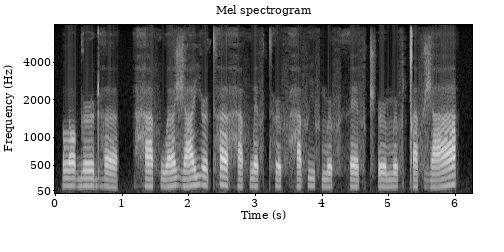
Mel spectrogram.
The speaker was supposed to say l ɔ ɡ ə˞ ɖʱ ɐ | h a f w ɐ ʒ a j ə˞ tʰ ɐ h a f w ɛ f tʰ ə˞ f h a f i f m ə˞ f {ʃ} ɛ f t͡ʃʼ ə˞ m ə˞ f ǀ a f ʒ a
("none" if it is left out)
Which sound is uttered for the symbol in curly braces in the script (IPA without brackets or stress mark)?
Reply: θ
